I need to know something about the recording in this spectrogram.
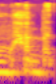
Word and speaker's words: Muhammad: ¿Saben que Moisés se menciona en el Corán muchas veces más que Mahoma o Muhammad, como nosotros preferimos pronunciarlo?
